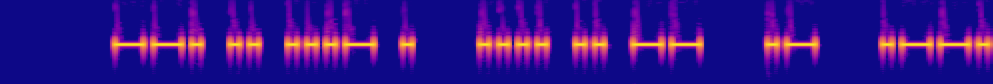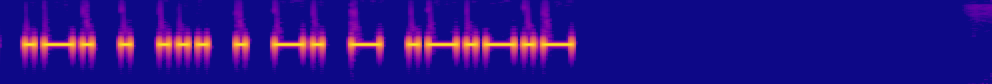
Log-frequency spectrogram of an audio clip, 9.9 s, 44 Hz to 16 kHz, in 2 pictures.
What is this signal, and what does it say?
Morse code, heard as a keyed tone, about 25 wpm, 700 Hz. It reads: GIVE HIM A PRESENT.
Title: Sentences from Top 1000 Words - Review Part 5 - 25wpm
